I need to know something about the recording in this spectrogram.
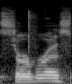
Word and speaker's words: Cerberus: I mean, usually in English people will pronounce it Cerberus, but the Greek name for Cerberus is with a hard K sound.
